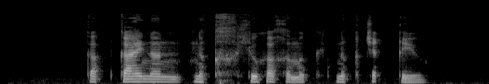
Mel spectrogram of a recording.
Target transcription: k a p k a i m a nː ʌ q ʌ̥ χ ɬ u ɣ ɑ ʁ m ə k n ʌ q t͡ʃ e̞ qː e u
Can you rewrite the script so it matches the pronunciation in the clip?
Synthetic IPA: k a p k a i n a nː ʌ q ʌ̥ χ ɬ u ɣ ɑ ʁ m ə k n ʌ q t͡ʃ e̞ qː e u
